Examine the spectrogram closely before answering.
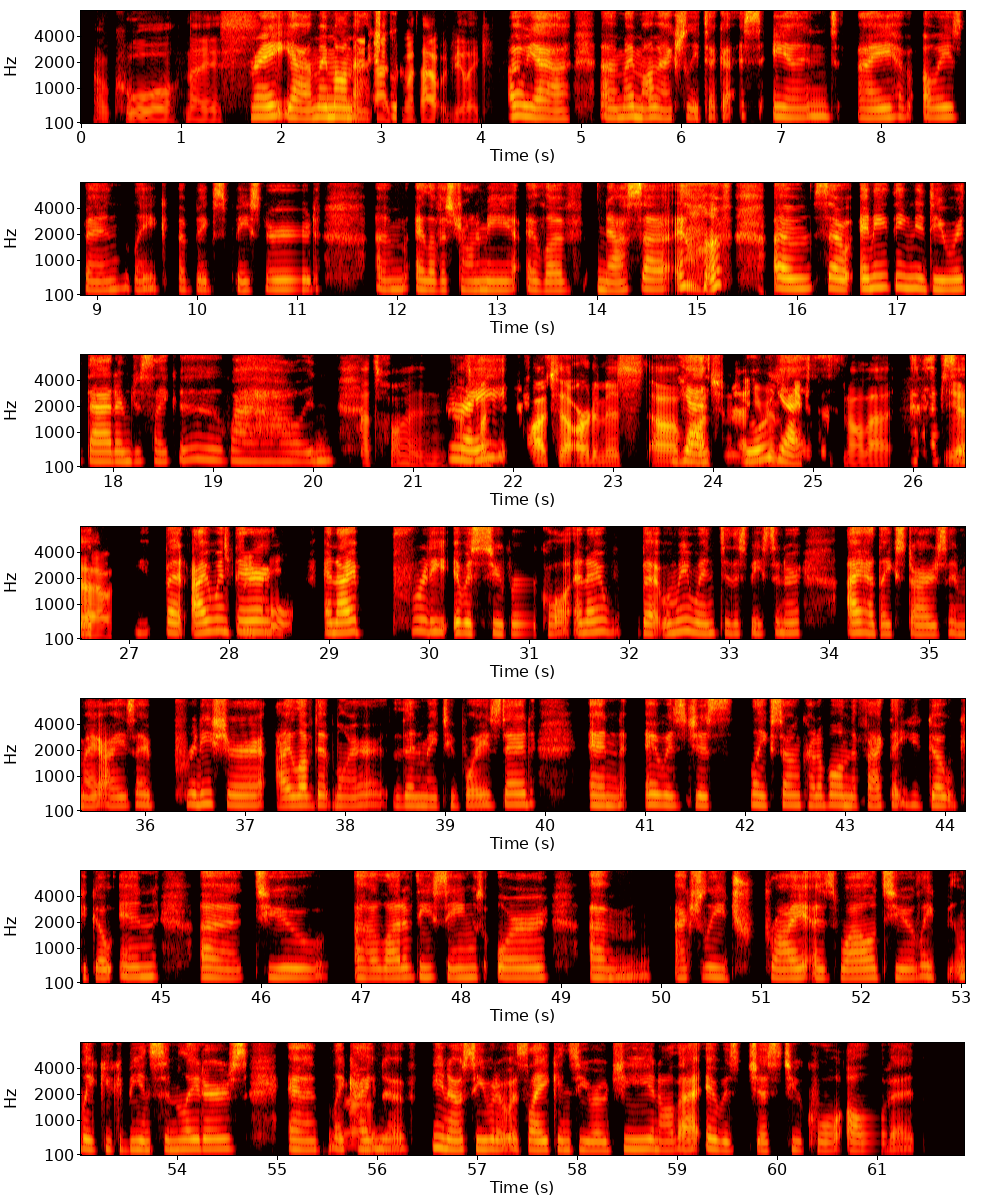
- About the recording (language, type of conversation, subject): English, unstructured, What field trips have sparked your curiosity?
- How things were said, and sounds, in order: tapping; laughing while speaking: "I love"; other background noise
